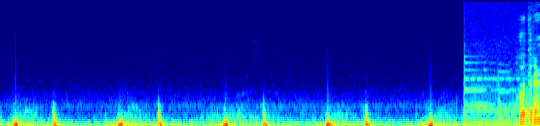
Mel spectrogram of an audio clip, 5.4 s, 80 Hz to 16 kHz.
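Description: Regular heartbeat near 58 per minute with a soft rushing murmur between the beats, the midsystolic murmur of aortic stenosis; music starts near the end.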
